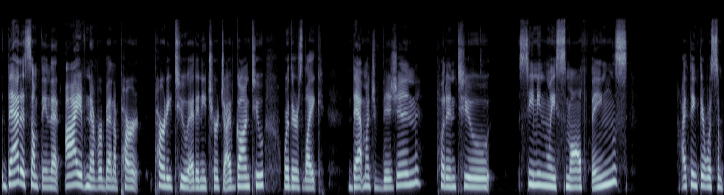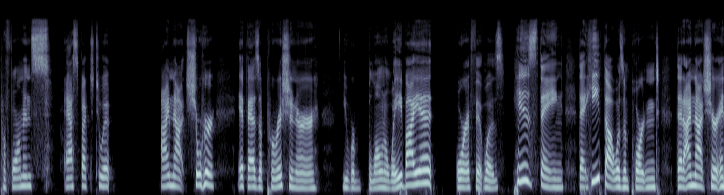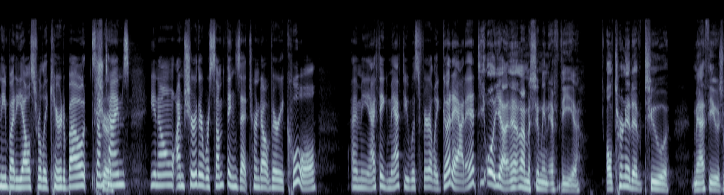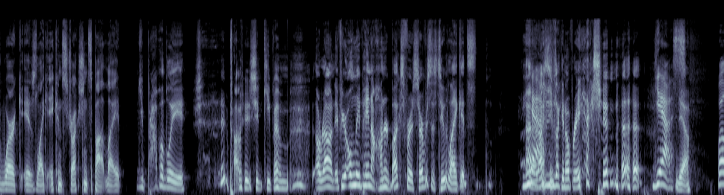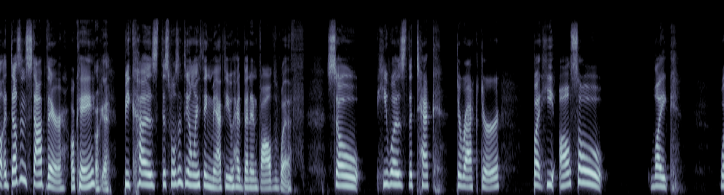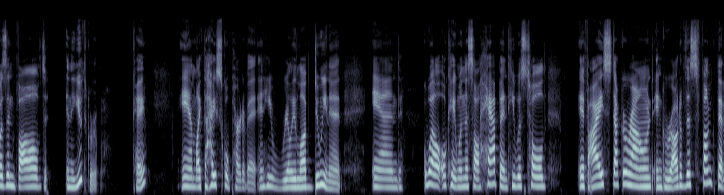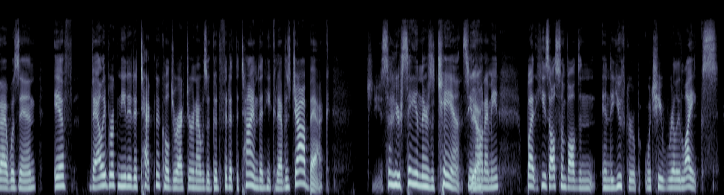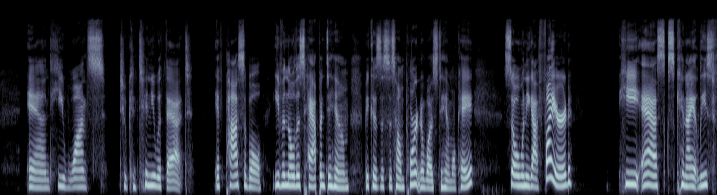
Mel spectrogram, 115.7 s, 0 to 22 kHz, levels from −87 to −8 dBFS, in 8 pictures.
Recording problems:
none

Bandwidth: 14.5 kHz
